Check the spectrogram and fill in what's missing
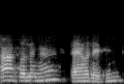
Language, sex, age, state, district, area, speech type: Tamil, male, 18-30, Tamil Nadu, Pudukkottai, rural, conversation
